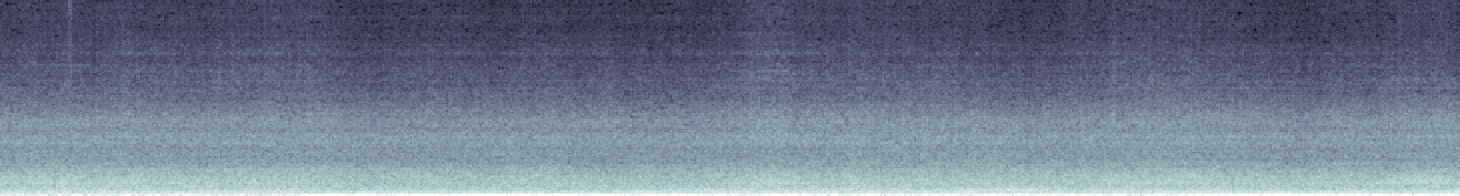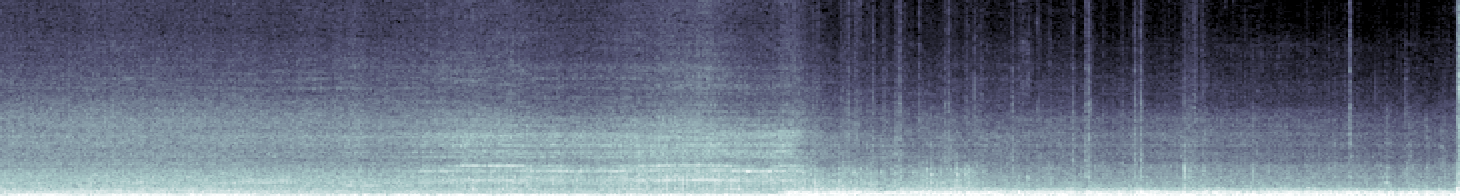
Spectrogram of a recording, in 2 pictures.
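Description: Cabin noise of a single-engine light aircraft landing on a grass strip. The piston engine and propeller drone steadily at low power on approach, and a high wavering tone sounds for a few seconds just before touchdown. About three-quarters of the way through, the wheels touch down and the plane rumbles and rattles over the grass as it rolls out.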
